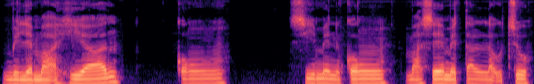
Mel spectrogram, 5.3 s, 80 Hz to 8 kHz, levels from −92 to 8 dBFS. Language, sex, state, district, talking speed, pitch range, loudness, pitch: Mizo, male, Mizoram, Aizawl, 125 wpm, 100-110 Hz, -16 LUFS, 110 Hz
